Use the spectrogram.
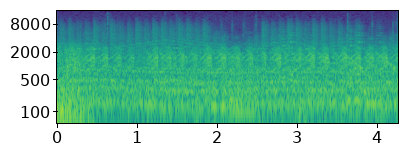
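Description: Continuous dense gunfire and explosive blasts from Nova bombs in the Star Fox video game, a loud, steady barrage of shots and booms filling the whole stretch without pause.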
